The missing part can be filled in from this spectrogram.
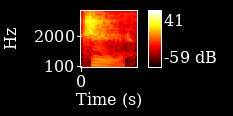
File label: "zhii3", Taiwanese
